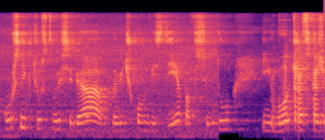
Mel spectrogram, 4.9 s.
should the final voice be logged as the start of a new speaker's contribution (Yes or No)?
Yes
